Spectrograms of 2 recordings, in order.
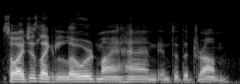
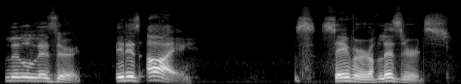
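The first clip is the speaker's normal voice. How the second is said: loud, grandiose proclamation slowing to the end; grand savior voice; 4 semitones higher, 4 dB louder, slower than usual. Acted. Streamer answers the lizard as its grand savior, booming then slow. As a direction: play the mighty saver of lizards, slow and regal. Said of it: "And I go".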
